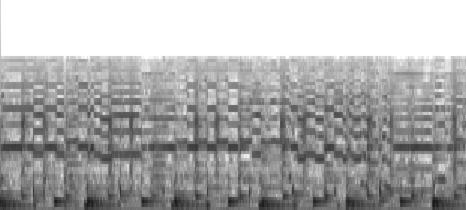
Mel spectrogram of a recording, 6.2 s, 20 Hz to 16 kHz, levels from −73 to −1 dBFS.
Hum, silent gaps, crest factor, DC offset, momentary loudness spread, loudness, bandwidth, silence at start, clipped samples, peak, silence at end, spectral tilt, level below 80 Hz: none; none; 16 dB; 4%; 2 LU; -18 LUFS; 5.8 kHz; 0 s; under 0.1%; -2 dBFS; 0 s; -11.5 dB/octave; -46 dBFS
